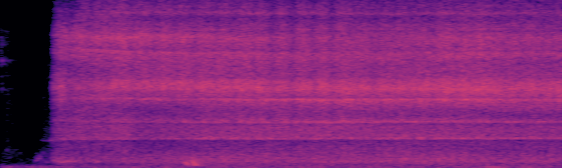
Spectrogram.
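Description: A steady, breathy hiss of a slow yoga exhalation runs close and unbroken for several seconds after a brief quiet start, with no talking.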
